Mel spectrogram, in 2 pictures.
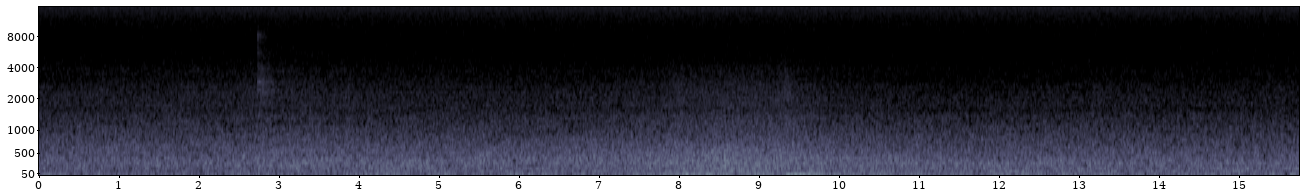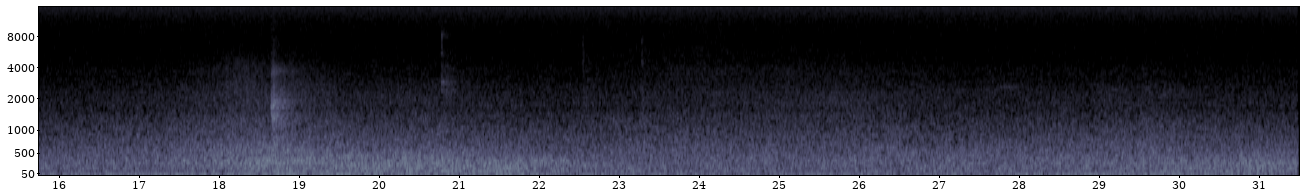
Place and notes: St Leonard's Church, Woodcote - Meditation in St Leonard's Church
A 20 minute mindfulness meditation following the breath. Recorded employing a matched pair of Sennheiser 8020s either side of a Jecklin Disk and a Sound Devices 788T.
